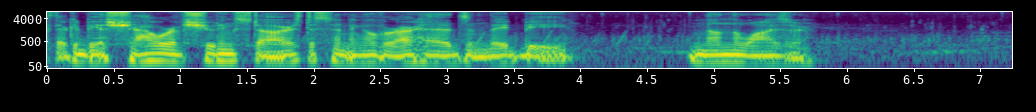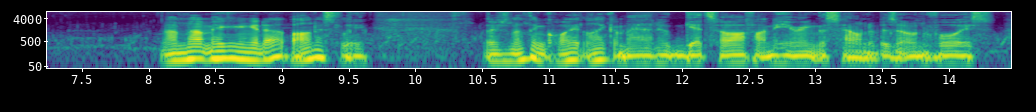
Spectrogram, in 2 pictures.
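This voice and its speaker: Man acting a smug, gravelly low-voiced flirt. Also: warm tone, a little hiss or hum.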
